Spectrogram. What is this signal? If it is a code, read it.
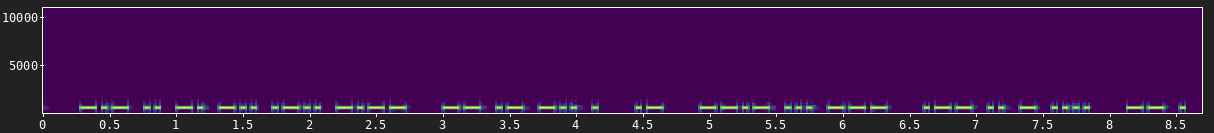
Morse code, heard as a keyed tone, about 30 wpm, 610 Hz. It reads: KINDLY MADE A QSO WITH ME
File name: 2011-07-mp3 / n40 EXCITING QRP CW OPERATION 30wpm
